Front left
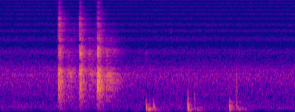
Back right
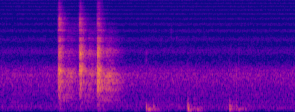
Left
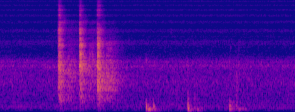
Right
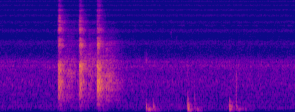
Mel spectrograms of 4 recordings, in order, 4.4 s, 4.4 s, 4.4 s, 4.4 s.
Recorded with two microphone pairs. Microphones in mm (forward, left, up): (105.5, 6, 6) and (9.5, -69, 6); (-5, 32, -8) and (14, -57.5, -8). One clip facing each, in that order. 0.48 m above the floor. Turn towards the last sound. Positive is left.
turn(degrees=-15)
